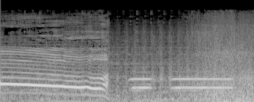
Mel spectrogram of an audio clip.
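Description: A loud steam train whistle blows with its pitch sliding downward as an express engine thunders past, giving way to a roaring rush of noise and two shorter, fainter whistle toots.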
